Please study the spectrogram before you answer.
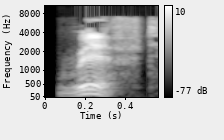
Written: rift

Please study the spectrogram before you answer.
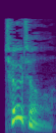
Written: tootle

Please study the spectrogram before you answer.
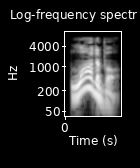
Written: laudable

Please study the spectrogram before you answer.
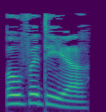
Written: Ovadia

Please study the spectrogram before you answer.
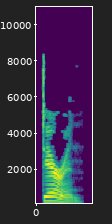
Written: daryn

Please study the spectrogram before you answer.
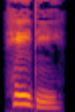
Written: haiti

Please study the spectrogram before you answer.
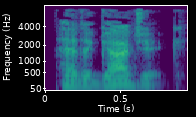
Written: pedagogic

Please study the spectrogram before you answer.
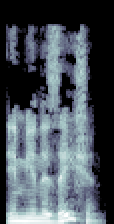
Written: immunization

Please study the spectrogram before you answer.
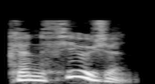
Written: confusion

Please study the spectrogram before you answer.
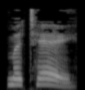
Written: matei

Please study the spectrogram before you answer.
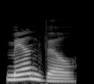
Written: Manville

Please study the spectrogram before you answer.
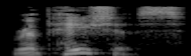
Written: rapacious

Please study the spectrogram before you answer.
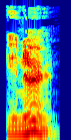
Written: inurn

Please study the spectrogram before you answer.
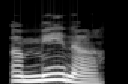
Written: amina

